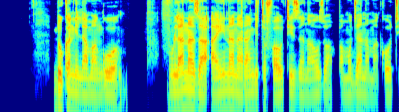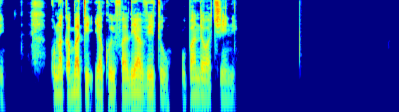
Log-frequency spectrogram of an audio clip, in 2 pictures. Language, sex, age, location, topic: Swahili, male, 25-35, Nairobi, finance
